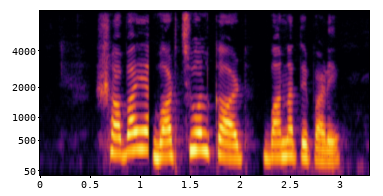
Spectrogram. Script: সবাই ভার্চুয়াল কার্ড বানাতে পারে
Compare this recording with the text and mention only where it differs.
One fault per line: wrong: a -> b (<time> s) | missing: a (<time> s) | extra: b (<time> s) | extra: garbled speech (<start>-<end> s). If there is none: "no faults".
no faults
